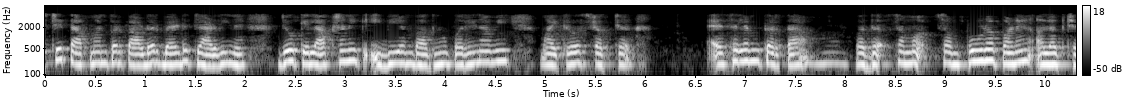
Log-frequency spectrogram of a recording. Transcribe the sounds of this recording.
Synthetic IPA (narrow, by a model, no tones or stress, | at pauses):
t͡ʃit̪ːapmanpəɾpawɖəɾbeɖd͡ʒaɭʋined͡ʒokelakʃəɽ̃ikḭbiembʱaɡnũpəɾiɽ̃amimajkɾosʈɾək̚t͡ʃəɾ | ḛselemkəɾt̪aʋəd̪ʱsəsəmpuɾɳəpəɳeʔə̰ləɡt͡ʃʰe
